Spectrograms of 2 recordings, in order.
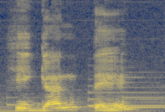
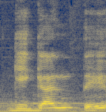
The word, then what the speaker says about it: gigante: And this variety of pronunciation in G we use it in a single word like uh higante not gigante or uh heante but it's higante because we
